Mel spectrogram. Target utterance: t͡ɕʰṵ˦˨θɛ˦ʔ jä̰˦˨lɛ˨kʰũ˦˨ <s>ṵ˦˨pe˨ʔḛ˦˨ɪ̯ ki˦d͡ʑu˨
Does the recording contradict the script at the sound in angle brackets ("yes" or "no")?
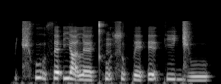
no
